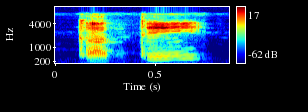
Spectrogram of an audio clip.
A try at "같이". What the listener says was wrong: Jadi itu dibacanya bukan gati tapi gaci kan? Harusnya. Gaci. gaci. Jadi ada aturan. Nanti ada aturannya 2. Ketika ada bacim, tulisannya kekecilan ya Allah.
